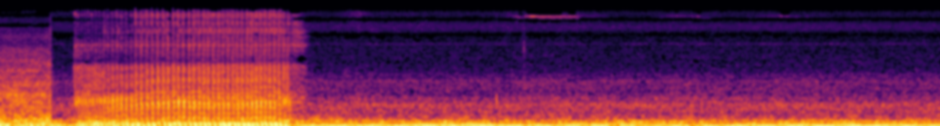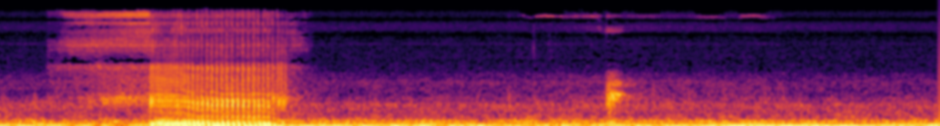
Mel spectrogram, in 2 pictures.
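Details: Very loud snoring from a sleeping pug, described as like a jackhammer: rough, rattling snores with steady low rumbling between louder snorts.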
